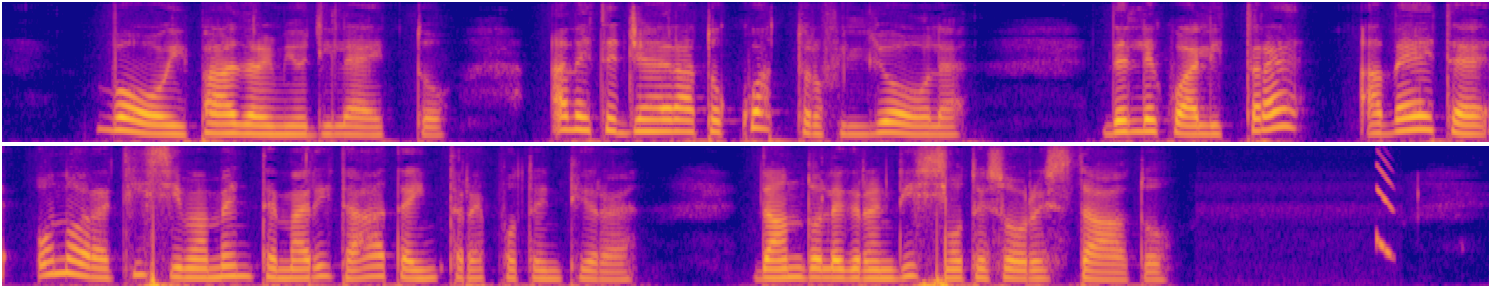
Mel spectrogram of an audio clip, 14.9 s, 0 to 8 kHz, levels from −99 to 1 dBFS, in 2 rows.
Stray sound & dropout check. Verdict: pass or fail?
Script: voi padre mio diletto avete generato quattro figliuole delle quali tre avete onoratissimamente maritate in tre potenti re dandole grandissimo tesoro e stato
fail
